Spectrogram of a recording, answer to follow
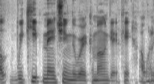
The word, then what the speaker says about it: Kamoinge: You see the Kamoinge standard. The Kamoinge standard whatever you personified. choose, I'm okay with it. There you go. Sounds good. By the way, we keep mentioning the word Kamoinge.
